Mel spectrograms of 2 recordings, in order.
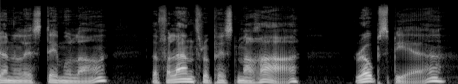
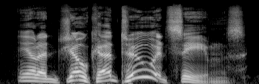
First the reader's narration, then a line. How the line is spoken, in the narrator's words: roared the other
